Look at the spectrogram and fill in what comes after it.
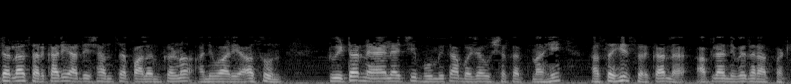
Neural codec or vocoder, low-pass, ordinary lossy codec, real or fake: none; 3.6 kHz; none; real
